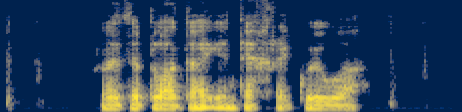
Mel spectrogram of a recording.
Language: Welsh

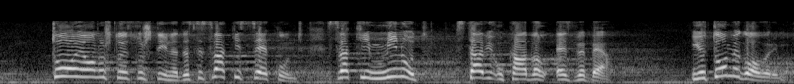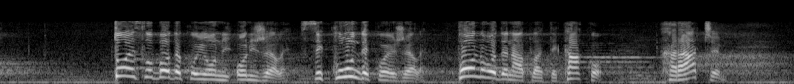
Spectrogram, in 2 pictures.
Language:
Serbian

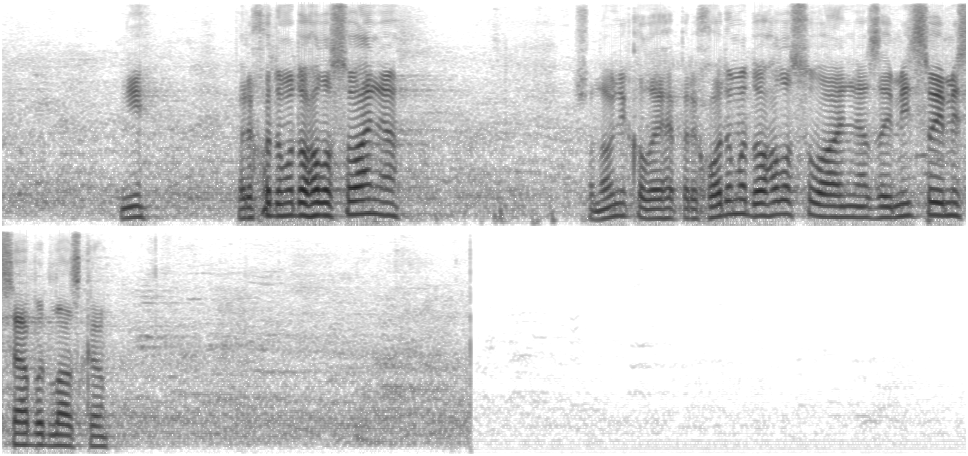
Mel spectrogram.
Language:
Ukrainian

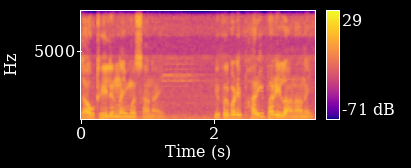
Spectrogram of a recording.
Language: Bodo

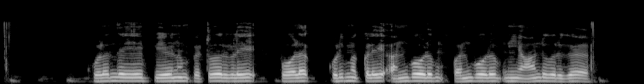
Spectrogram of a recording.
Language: Tamil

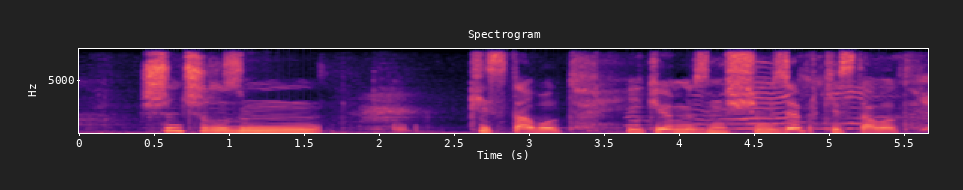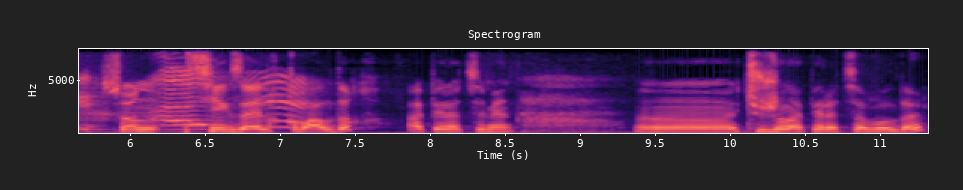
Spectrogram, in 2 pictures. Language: Kazakh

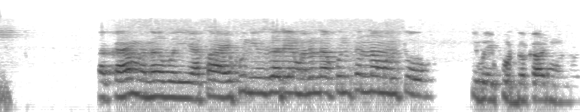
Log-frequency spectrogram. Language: Marathi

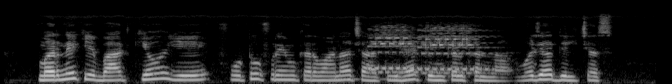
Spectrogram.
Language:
Hindi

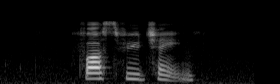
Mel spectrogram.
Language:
English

